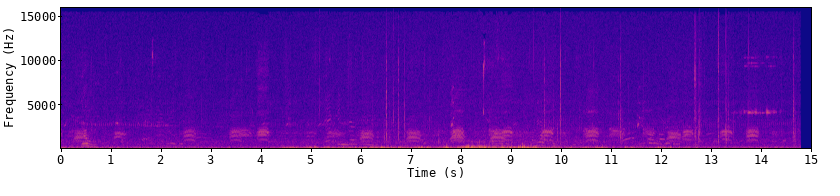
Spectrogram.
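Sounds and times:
low wind rumble: 0:02.5 - 0:13.0
bird cawing harshly: 0:03.4 - 0:04.2, 0:10.5 - 0:11.2.

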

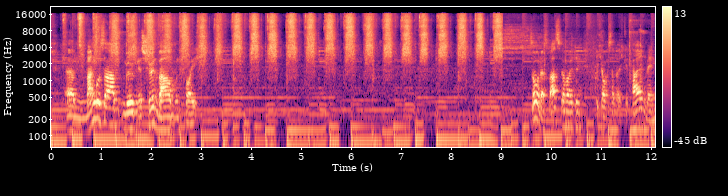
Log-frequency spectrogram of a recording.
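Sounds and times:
spray bottle hissing bursts: 0:00.4 - 0:09.1.

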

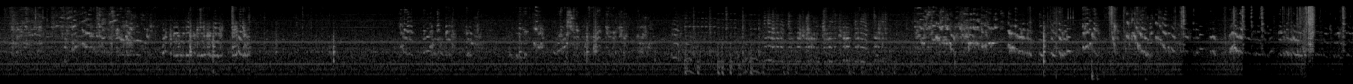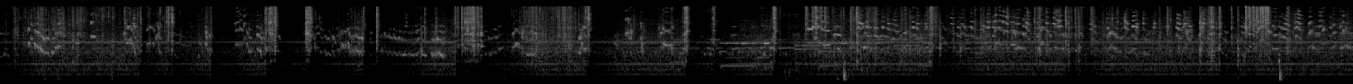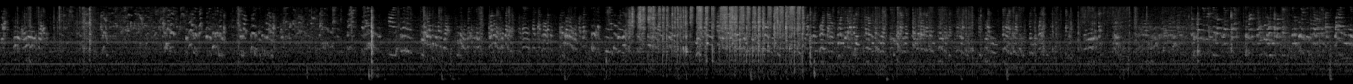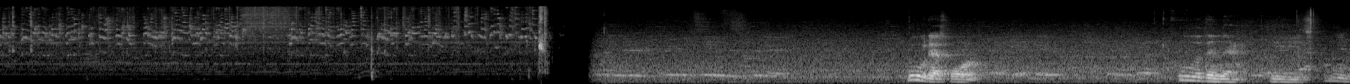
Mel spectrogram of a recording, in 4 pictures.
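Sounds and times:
iron rubbing on plastic film: 0:21.3 - 0:46.3.

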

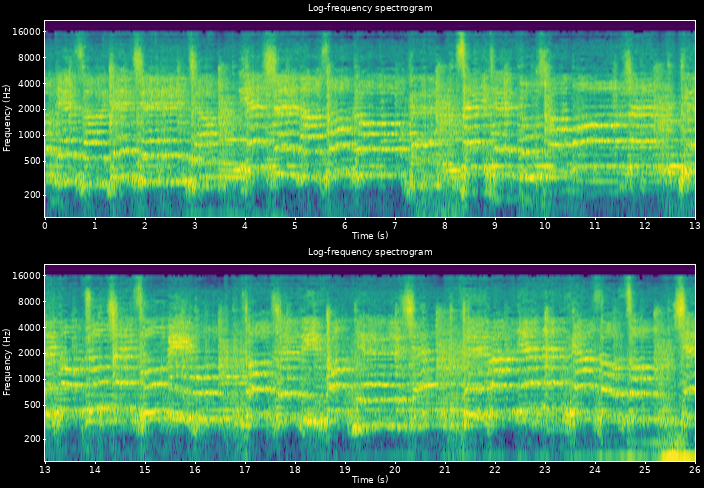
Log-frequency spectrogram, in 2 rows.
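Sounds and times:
group of voices singing: 0:00.0 - 0:26.0.

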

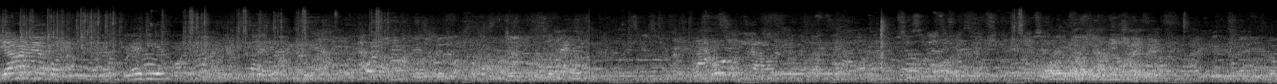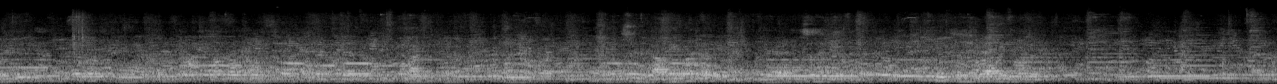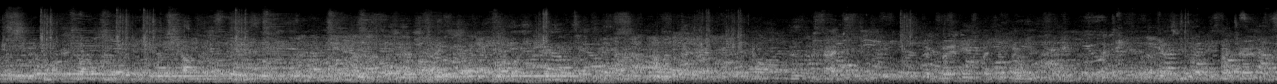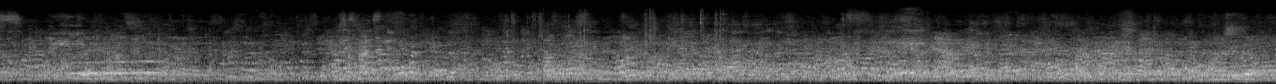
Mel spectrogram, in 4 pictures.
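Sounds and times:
crowd talking: 0:00.0 - 0:51.0
background music: 0:04.4 - 0:32.3.

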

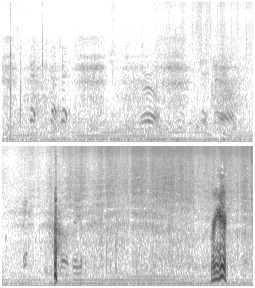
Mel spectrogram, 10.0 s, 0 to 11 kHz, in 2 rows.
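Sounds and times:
footsteps through dry grass: 0:02.1 - 0:10.0.

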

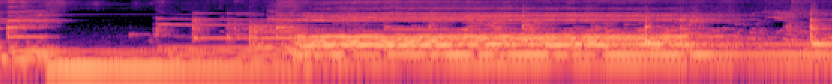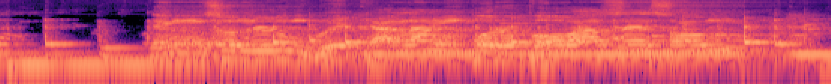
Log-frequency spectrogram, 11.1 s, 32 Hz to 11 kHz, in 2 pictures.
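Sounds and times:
deep ringing tone: 0:00.0 - 0:11.0
gamelan playing: 0:00.0 - 0:11.0
wavering held pitched line: 0:01.1 - 0:11.0.

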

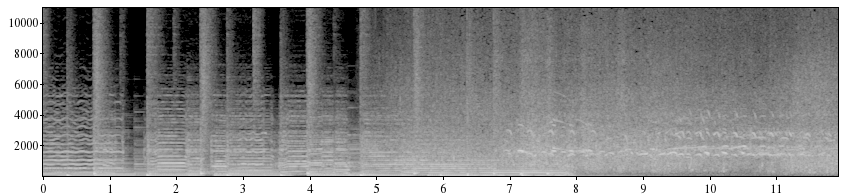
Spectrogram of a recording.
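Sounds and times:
guitar music: 0:00.0 - 0:08.0
water noise: 0:04.8 - 0:11.9
flock of birds calling: 0:06.5 - 0:11.9.

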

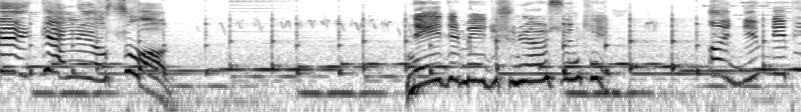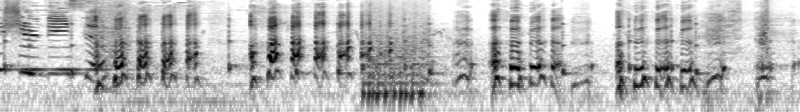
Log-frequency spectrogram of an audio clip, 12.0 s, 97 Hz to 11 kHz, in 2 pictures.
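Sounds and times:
light background music: 0:00.0 - 0:12.0
boy laughing: 0:06.6 - 0:12.0.

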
